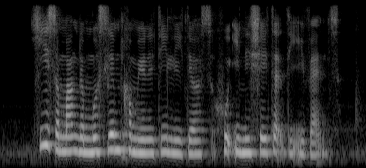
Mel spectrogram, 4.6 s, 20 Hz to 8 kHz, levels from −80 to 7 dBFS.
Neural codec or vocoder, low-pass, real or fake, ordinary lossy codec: none; 7.2 kHz; real; none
